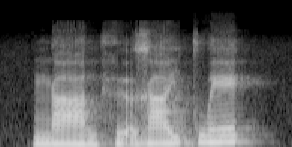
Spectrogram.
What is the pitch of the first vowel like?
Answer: low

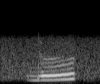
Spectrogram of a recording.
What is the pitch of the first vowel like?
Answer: rising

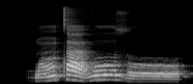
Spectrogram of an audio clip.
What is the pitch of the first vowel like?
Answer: rising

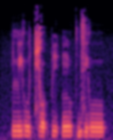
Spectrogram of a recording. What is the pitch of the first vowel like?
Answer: falling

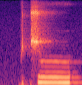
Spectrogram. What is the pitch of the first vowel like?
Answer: low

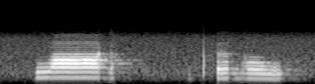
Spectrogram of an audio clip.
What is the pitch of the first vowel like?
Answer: high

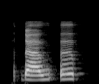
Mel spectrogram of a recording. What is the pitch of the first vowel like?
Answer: rising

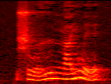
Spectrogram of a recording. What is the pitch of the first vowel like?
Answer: low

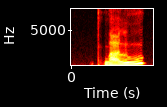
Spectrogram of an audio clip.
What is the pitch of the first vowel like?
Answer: low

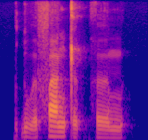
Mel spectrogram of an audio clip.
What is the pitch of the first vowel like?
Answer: low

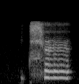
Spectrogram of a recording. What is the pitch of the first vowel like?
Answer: low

